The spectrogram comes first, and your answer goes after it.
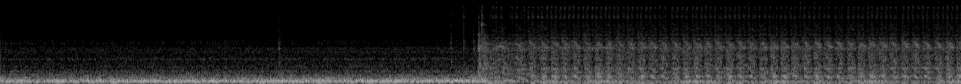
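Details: Ford F350 just collected from a Ford dealer, cranked at home: starter turns the engine over at a slow, uneven rhythm and the sound changes but it never catches; cranks, no start, fuel confirmed present.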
